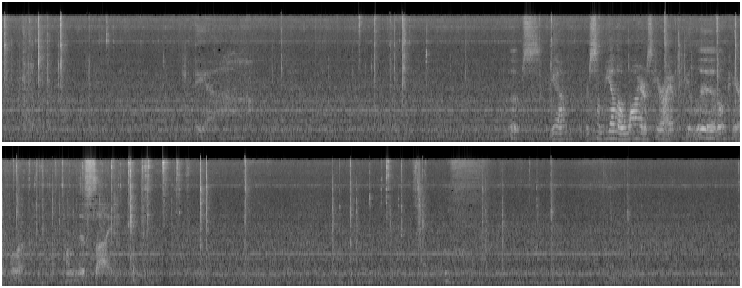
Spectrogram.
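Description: Small plastic parts click and tap as hands fiddle with a toy.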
